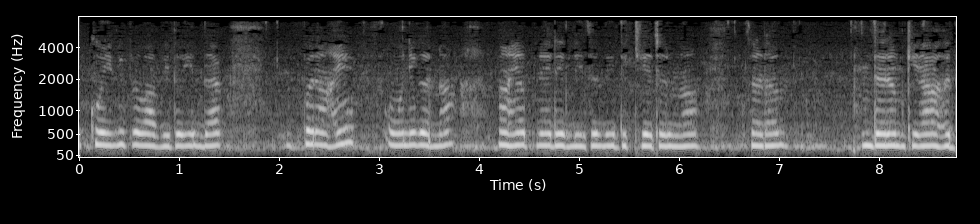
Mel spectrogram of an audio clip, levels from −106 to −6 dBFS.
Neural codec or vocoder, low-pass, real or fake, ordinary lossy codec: vocoder, 22.05 kHz, 80 mel bands, HiFi-GAN; 7.2 kHz; fake; MP3, 32 kbps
